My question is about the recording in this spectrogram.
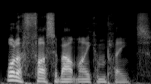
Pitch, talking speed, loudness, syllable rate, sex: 125 Hz, 240 wpm, -19 LUFS, 5.8 syllables/s, male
